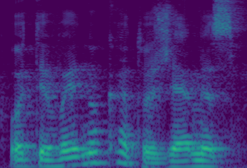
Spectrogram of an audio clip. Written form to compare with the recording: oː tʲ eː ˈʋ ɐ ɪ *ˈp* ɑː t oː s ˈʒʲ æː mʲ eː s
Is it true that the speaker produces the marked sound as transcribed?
no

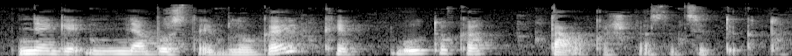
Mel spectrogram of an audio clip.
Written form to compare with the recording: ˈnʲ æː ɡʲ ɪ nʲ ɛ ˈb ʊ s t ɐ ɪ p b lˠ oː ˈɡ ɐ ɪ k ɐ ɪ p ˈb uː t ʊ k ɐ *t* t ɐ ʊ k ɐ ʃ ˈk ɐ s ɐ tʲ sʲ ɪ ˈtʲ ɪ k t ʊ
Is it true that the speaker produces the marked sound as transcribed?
yes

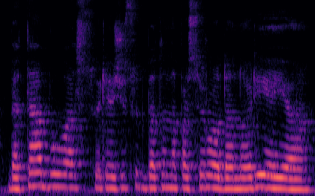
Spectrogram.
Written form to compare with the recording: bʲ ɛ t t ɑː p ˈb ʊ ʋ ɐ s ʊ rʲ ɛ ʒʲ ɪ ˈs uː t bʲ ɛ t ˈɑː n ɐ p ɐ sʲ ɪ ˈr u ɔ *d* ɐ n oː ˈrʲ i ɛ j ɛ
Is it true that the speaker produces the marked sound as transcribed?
yes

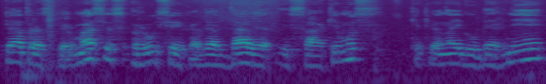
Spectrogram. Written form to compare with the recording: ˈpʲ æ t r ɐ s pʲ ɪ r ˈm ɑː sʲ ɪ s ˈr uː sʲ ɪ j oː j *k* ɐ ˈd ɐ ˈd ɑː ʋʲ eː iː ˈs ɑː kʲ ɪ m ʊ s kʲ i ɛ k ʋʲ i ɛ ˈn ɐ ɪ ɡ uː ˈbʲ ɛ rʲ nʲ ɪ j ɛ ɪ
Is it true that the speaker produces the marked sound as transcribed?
yes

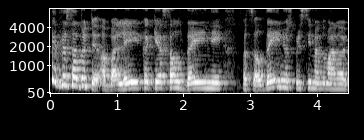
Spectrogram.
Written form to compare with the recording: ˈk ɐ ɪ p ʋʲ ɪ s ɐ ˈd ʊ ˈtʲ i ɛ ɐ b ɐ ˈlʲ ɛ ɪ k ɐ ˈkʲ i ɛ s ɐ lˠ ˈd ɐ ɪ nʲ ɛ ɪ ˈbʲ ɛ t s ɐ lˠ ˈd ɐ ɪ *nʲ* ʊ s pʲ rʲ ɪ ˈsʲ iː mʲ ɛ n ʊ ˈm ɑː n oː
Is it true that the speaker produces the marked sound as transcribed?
yes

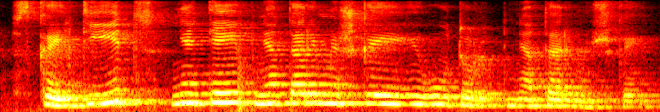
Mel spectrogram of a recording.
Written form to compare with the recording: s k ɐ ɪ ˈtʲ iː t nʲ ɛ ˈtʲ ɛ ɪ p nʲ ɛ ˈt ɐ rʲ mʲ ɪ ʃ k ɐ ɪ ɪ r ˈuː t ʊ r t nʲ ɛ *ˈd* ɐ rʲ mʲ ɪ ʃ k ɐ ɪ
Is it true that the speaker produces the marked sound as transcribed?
no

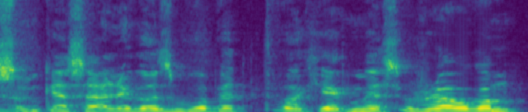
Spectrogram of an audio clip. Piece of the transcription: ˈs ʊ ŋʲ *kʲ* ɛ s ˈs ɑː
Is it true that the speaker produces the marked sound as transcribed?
yes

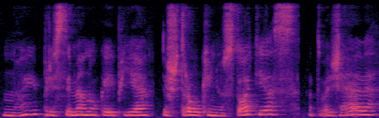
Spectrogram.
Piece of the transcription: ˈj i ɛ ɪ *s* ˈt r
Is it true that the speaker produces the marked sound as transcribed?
no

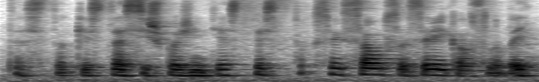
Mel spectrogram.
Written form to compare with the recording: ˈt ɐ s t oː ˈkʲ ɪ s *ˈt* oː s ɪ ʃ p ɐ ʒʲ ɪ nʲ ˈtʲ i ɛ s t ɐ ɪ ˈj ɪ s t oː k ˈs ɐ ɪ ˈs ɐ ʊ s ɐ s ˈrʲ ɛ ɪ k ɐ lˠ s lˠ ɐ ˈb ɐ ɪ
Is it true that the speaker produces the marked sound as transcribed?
yes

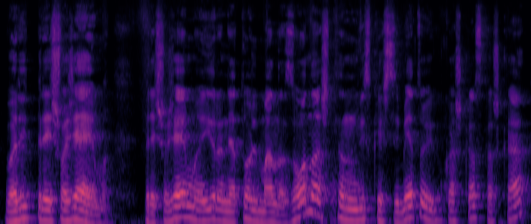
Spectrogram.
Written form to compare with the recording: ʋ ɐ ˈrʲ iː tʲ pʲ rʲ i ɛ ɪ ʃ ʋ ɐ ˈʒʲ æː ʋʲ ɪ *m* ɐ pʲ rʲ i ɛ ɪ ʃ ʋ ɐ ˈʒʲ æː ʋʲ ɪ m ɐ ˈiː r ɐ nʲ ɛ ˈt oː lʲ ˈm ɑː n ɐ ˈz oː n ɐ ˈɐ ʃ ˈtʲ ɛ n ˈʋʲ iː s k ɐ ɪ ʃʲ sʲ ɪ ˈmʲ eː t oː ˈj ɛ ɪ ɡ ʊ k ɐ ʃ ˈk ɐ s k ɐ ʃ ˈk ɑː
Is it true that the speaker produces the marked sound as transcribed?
yes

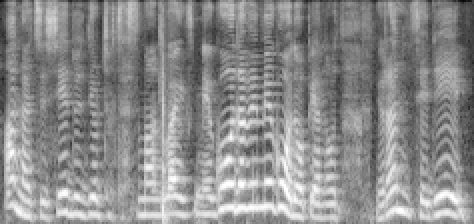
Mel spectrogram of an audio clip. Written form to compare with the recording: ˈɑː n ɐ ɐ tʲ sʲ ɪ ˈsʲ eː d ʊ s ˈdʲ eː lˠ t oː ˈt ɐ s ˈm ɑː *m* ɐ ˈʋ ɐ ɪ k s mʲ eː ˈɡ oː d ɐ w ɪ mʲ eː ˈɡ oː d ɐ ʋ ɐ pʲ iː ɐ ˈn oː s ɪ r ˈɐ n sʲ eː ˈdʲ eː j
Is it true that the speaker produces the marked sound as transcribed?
no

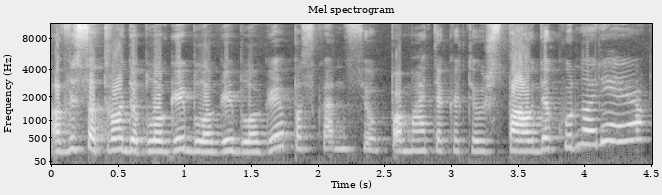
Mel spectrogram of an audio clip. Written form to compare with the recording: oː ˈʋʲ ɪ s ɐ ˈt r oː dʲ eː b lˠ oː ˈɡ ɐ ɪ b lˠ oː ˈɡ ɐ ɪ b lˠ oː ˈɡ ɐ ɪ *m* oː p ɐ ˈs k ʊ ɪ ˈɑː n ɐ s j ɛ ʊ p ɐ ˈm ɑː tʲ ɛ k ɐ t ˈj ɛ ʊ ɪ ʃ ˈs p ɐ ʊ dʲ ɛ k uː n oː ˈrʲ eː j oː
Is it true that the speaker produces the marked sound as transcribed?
no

